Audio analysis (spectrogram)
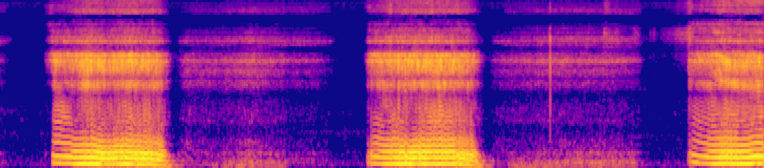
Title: Indian man snoring 😹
